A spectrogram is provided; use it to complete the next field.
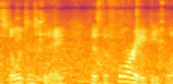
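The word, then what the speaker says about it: Fore: as and they still exist today as the 4a people it's just spelled f-o-r-e but it's pronounced chlorine okay and tribal folks very very primitive they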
